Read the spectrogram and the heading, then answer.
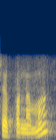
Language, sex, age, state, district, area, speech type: Telugu, male, 30-45, Andhra Pradesh, Nandyal, rural, conversation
